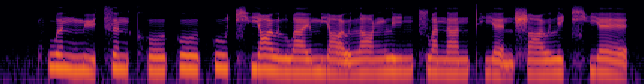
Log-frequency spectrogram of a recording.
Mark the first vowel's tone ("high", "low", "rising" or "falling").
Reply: falling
